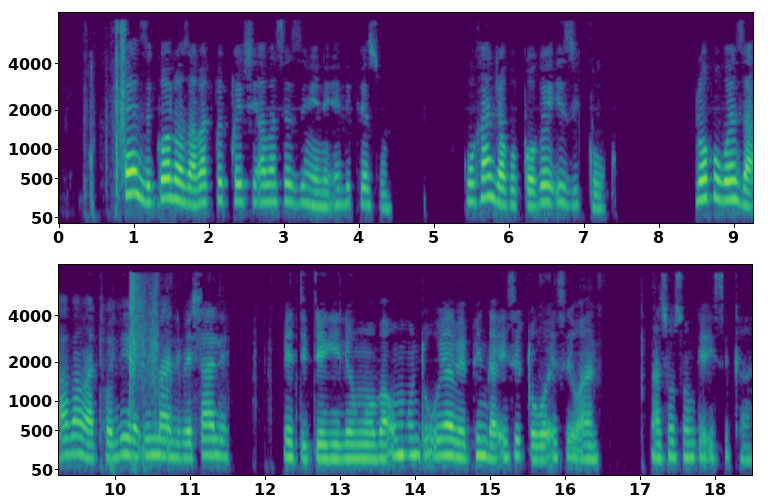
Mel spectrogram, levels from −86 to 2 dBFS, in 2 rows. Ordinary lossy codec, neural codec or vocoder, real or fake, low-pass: MP3, 32 kbps; none; real; 7.2 kHz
